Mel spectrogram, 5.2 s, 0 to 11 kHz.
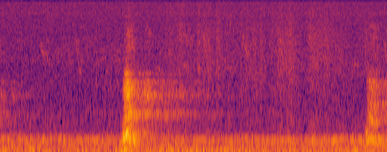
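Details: Great Dane puppy recorded on 18 November 2018 in the afternoon, with one sharp harmonic bark and a second fainter one about three seconds later, set against a steady low-pitched hum.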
